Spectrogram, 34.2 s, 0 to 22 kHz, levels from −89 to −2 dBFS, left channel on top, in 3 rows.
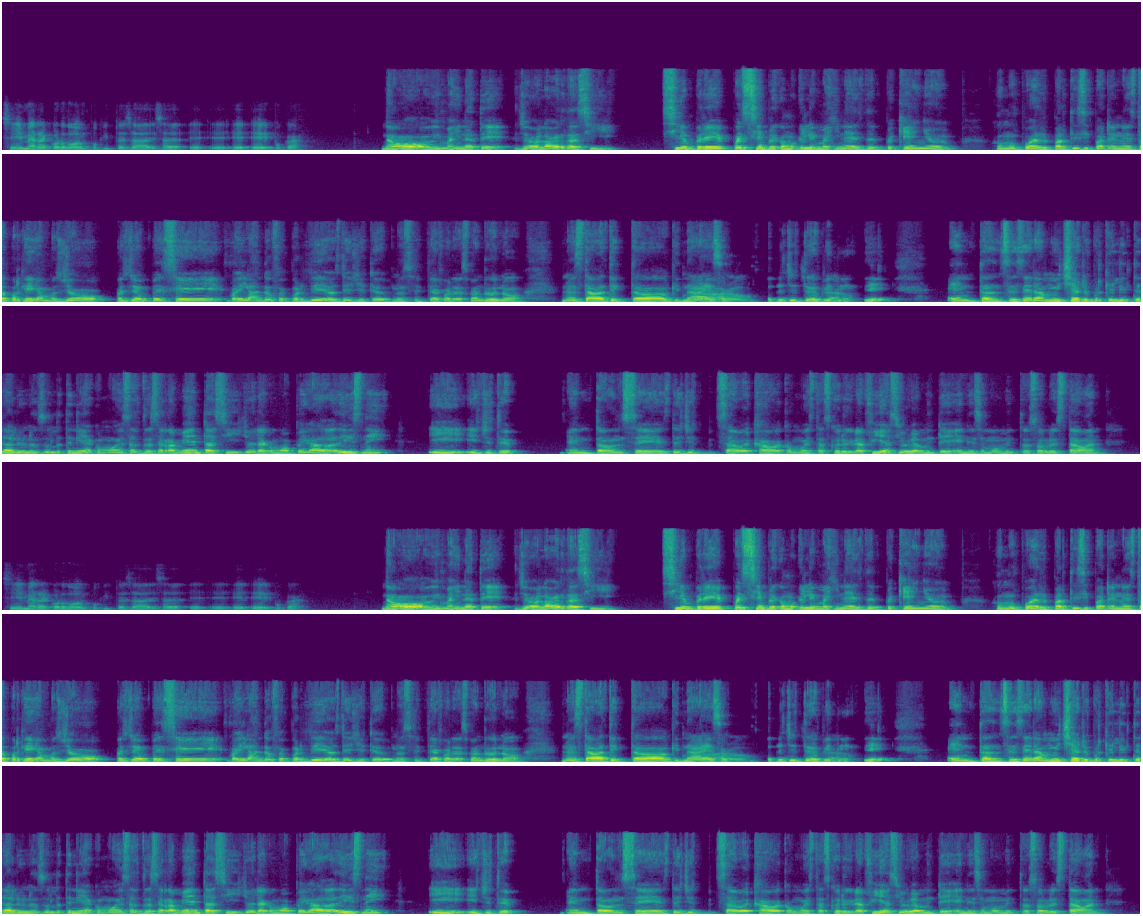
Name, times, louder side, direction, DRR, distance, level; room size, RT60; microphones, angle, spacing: voice 1, 0.0-3.0 18.3-18.9 19.4-19.9, left 3 dB, 50° left, 1.5 m, -35 dB
voice 2, 3.8-6.1 6.6-9.5 9.9-16.7 17.0-18.7 19.0-20.2 20.8-26.6 27.0-27.9 28.4-33.8, right 1 dB, 15° right, 0.9 m, -20 dB
8.6 x 3.2 x 6.1 m
head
